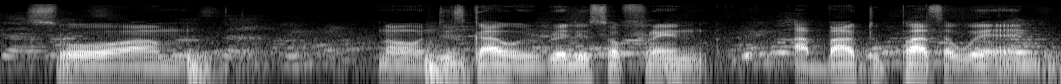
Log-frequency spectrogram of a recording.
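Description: A man with a Ghanaian accent speaks over noticeable background noise. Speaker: master musician, xylophone player. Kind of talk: interview. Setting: outdoors, background noise. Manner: halting.

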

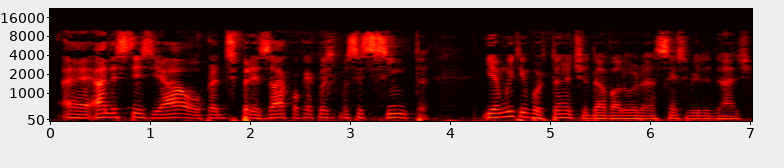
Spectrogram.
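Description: Against a quiet background, a man with a dark, mellow, somewhat breathy tone speaks at a moderate pace with ordinary pitch variation. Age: 50s. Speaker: writer and comics artist. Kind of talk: casual interview chat.

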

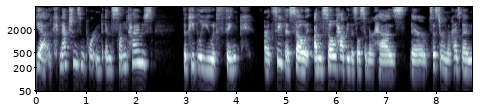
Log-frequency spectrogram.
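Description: Her tone dark and mellow, a woman speaks with lively intonation on a very clean recording with a silent background. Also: medium pitch for a woman, moderate pace. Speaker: podcast co-host and coach. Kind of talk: casual chat.

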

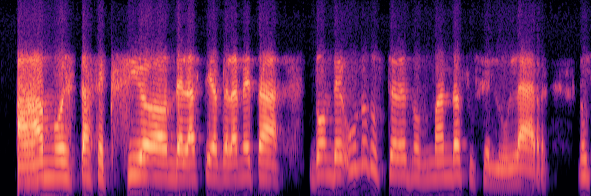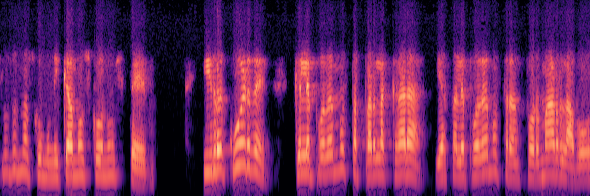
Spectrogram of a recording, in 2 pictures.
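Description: An ordinary speaking voice: a woman of medium pitch, ordinary pitch variation and moderate pace. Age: 40s. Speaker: podcast co-host. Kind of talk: casual chat.

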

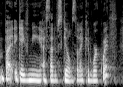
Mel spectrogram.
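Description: A dark, mellow tone marks this voice. There is some breathiness to it. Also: woman. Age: 30s. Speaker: letterpress shop owner. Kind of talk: casual chat.

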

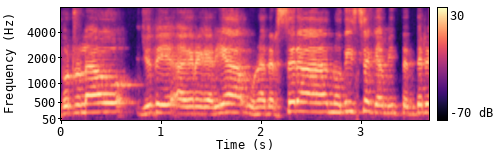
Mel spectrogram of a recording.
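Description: A man speaks in a raised, projected voice at a very fast pace. His pitch varies in an ordinary way. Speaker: podcast co-host, business founder. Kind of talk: interview conversation. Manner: halting, repeats words.

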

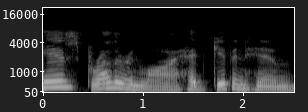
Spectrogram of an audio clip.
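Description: Against a quiet background, the voice has a dark, mellow tone and moves at a very slow pace. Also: woman. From Rhode Island. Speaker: photographer. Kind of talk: casual interview chat. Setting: remote call.

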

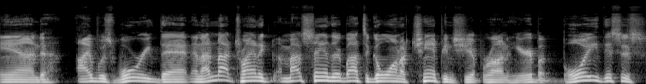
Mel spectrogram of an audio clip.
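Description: At a moderate pace, a man talks in an ordinary speaking voice, recorded very cleanly against a silent background. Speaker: radio host. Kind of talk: radio host patter. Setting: studio. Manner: upbeat, chatty, bantering.

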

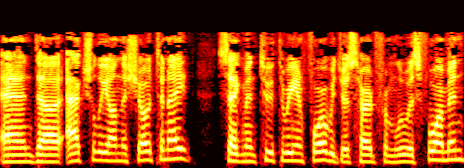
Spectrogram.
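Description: A man talks in a plain, everyday voice at a fairly quick pace. His pitch is fairly high, with ordinary pitch variation. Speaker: radio host. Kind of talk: radio dj patter: smooth show-host chatter, plugging the conference and introducing guests. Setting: phone interview with guests on the line. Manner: upbeat, fluent, polished broadcaster cadence with some filler.

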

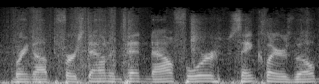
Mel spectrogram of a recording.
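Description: A man speaks at a moderate pace with a medium pitch. His intonation is flat and monotone, with music in the background. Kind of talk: live commentary.

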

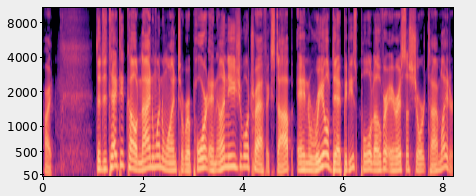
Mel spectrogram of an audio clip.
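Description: A man talks at a moderate pace in an ordinary speaking voice, fairly high in pitch with lively intonation. The recording is very clean with a silent background and a dry, close sound with no echo. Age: 50s. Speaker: podcast co-host. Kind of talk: reading news stories aloud; casual chat.

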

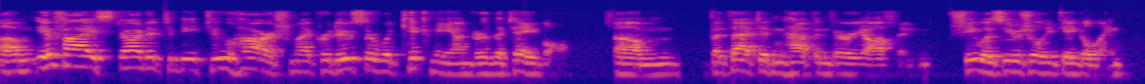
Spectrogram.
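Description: Talking at a moderate pace with hardly any pauses, a man with an American accent has a fairly high pitch and lively intonation. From US, Chicago. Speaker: journalist and TV presenter. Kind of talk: interview. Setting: remote call from home office.

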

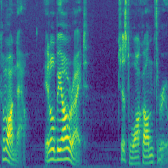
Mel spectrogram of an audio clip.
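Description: A man's put-on character voice, fairly high-pitched, at a moderate pace. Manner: coaxing, warm, familial.

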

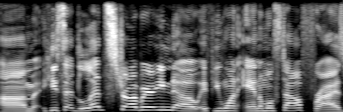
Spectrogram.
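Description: An ordinary speaking voice from a woman, fairly high in pitch and fairly quick in pace, with a dry, close sound and no echo. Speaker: radio host. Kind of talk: radio DJ patter, reading texts and news. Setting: radio studio. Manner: chatty, upbeat.

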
